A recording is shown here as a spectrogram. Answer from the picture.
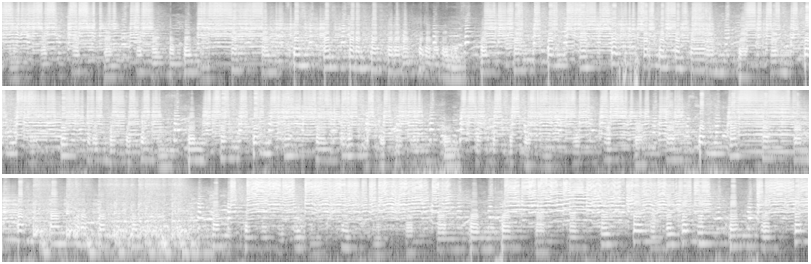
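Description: Brass band with a tuba playing a lively tune without pause.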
